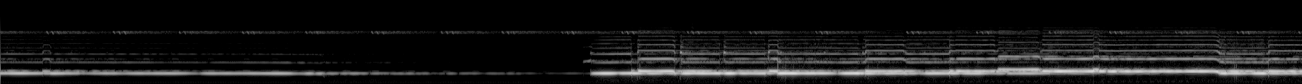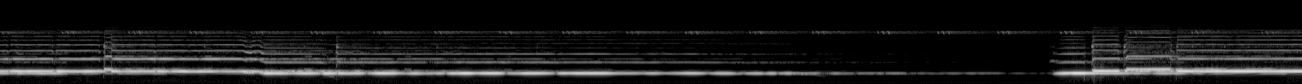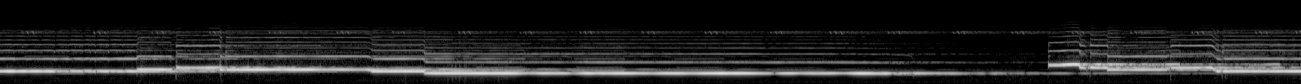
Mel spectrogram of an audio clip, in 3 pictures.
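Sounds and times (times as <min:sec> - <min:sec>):
Native American flute lullaby: 0:00.0 - 0:04.1, 0:05.8 - 0:22.1, 0:23.5 - 0:39.0
crickets chirping at nightfall: 0:00.0 - 0:39.0.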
